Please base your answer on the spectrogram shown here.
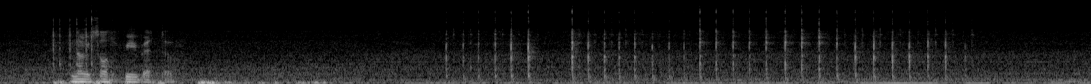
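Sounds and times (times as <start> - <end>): mechanical keyboard key clicks: 0.5 - 1.1.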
